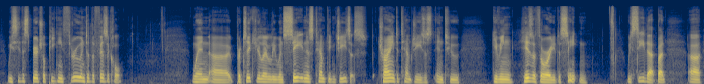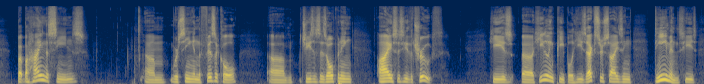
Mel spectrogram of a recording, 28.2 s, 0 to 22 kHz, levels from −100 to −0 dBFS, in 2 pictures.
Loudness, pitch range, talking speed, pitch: -21 LUFS, 115-150 Hz, 130 wpm, 130 Hz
